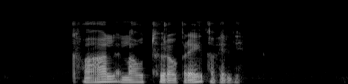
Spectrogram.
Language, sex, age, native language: Icelandic, male, 30-39, Icelandic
